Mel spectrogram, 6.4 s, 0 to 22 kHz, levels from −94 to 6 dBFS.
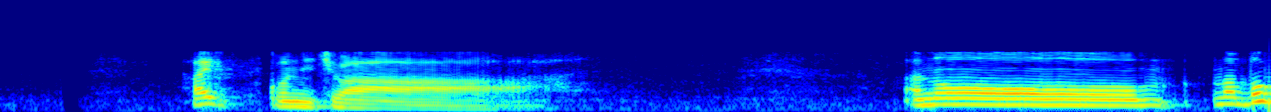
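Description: The whole clip is coded with the iLBC codec. It is narrowband, so nothing above 4 kHz survives. The speech is intelligible but plainly rough and synthetic. The texture fits 30 ms frames at about 13.3 kbps, each coded on its own.

From 1.23 to 1.32 s there are lost iLBC frames. The decoder fills the 90 ms gap by repeating the last pitch cycle with added noise. It sounds like a held, slightly buzzy vowel. The length fits three lost frames. The speech recovers at once afterwards.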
